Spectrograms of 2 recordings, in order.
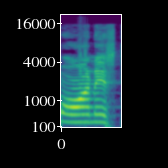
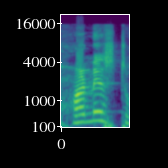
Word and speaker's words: honest: अब देखिए, अब लिखेंगे हम ऑनेस्ट, HONEST, ऑनेस्ट मैन।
